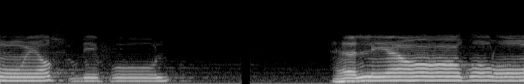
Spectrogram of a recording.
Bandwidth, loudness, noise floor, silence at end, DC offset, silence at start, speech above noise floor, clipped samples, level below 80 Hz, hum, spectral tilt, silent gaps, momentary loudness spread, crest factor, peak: 4.1 kHz; -20 LUFS; -53 dBFS; 0 s; 0.8%; 0 s; 34 dB; under 0.1%; -56 dBFS; none; -11 dB/octave; none; 10 LU; 14 dB; -6 dBFS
